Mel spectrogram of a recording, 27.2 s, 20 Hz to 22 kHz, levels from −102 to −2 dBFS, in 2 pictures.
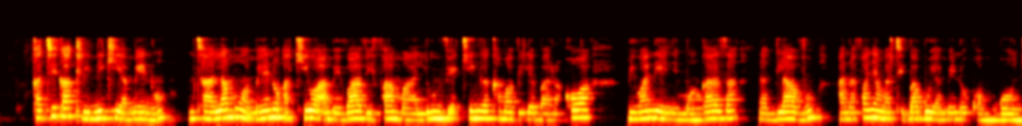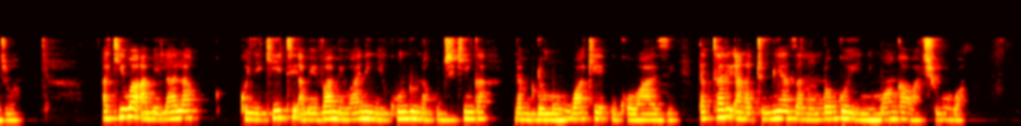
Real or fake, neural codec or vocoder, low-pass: real; none; 7.2 kHz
